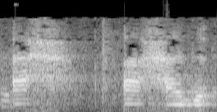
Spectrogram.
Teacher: the ha is more air coming out and it's from the middle part of the throat so it's not it's ah.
